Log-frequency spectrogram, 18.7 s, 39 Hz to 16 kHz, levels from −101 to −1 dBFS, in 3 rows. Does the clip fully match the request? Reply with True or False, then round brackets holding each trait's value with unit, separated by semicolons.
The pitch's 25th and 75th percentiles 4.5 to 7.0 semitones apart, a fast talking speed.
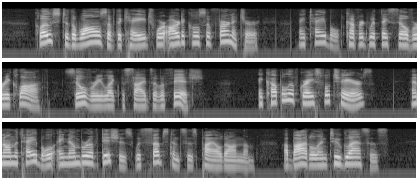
False (5.1 semitones; 155 wpm)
